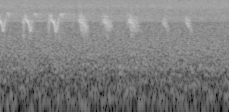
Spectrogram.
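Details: Brown dipper giving a run of eight sharp, high, downslurred call notes, roughly three per second, gradually fading over a steady background hiss.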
